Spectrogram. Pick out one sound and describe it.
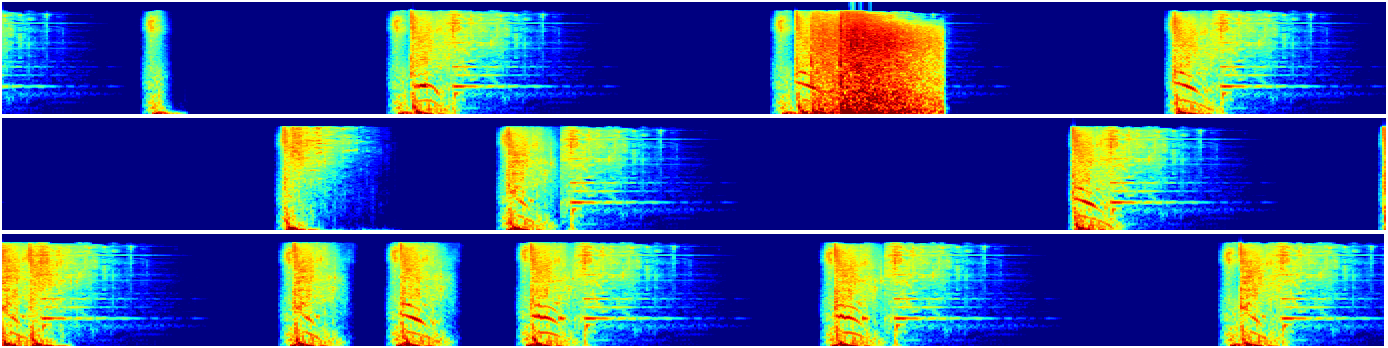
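Cartoon punches land with short thumping hits, again and again.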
